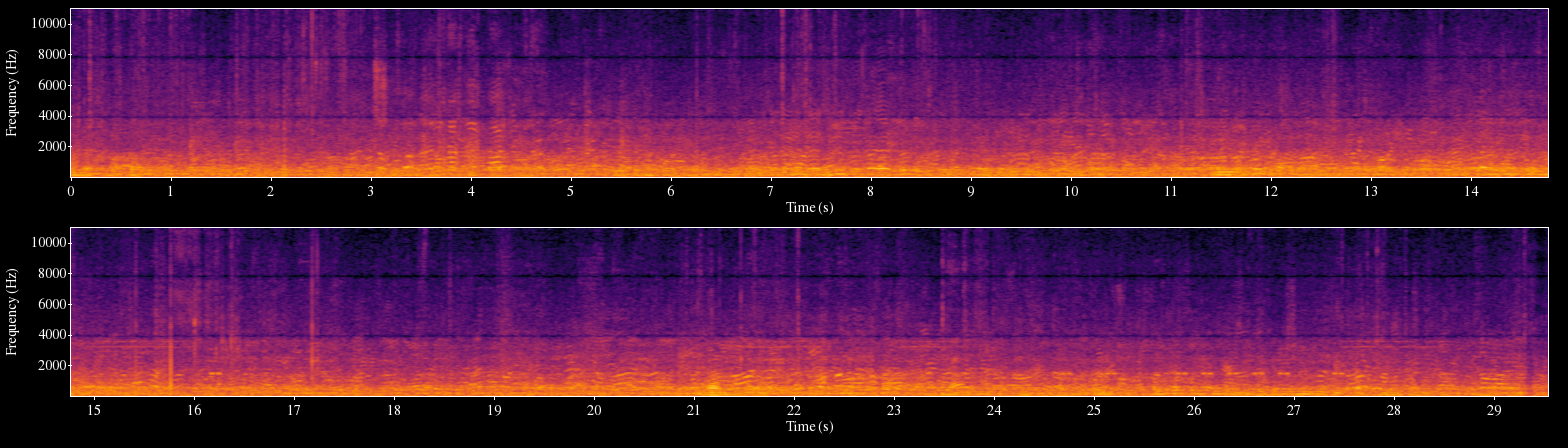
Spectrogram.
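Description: A large crowd of men murmurs and chants outdoors.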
